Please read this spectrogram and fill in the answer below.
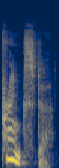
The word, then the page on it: prankster: British English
